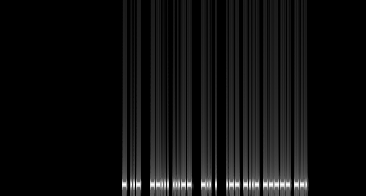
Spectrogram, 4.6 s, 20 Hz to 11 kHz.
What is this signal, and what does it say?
Morse code, heard as a keyed tone, about 69 wpm, 700 Hz. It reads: TU 73 DE WX0G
